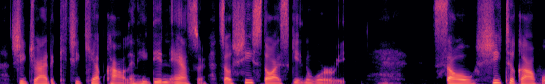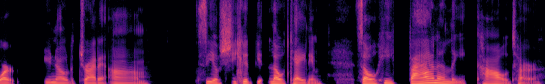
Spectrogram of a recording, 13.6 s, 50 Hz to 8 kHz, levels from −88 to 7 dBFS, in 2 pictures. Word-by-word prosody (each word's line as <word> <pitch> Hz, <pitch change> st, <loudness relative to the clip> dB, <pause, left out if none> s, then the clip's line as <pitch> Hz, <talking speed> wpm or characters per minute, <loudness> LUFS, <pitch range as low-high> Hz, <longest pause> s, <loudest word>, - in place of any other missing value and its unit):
She 180 Hz, -3 st, -1 dB
tried 140 Hz, -1 st, +1 dB
to 145 Hz, -, -6 dB
k -, -, -17 dB
she 155 Hz, -, -6 dB
kept 165 Hz, +2 st, -1 dB
calling. 130 Hz, +3 st, -1 dB
He 145 Hz, +1 st, -3 dB
didn't 140 Hz, 0 st, -1 dB
answer. 125 Hz, -2 st, 0 dB, 0.2 s
So 125 Hz, 0 st, +3 dB
she 225 Hz, -, -1 dB
starts 125 Hz, -, +3 dB
getting 125 Hz, -2 st, -5 dB
worried. 120 Hz, +1 st, -6 dB, 1.1 s
So 130 Hz, -2 st, +4 dB
she 220 Hz, 0 st, 0 dB
took 195 Hz, -2 st, 0 dB
off 135 Hz, -1 st, +3 dB
work, -, -, +2 dB, 0.3 s
you 130 Hz, -, -5 dB
know, 125 Hz, -2 st, -1 dB
to -, -, -14 dB
try 120 Hz, -, 0 dB
to, 120 Hz, +2 st, -5 dB
um, 120 Hz, +1 st, -5 dB, 0.6 s
see 150 Hz, -1 st, +1 dB
if 130 Hz, -1 st, -1 dB
she 150 Hz, +2 st, -1 dB
could 155 Hz, 0 st, -1 dB
g -, -, -2 dB
locate 135 Hz, -5 st, +2 dB
him. 125 Hz, -, -7 dB, 0.4 s
So 135 Hz, -1 st, +5 dB
he 175 Hz, 0 st, -3 dB, 0.2 s
finally 165 Hz, -4 st, +4 dB
called 145 Hz, 0 st, -1 dB
her, 130 Hz, -3 st, -7 dB
135 Hz, 165 wpm, -24 LUFS, 125-150 Hz, 1.1 s, So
